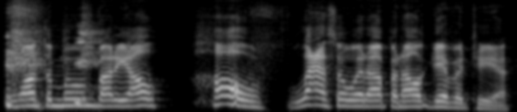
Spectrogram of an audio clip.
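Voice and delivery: woo her like a small-town hero; Jimmy Stewart impression. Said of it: "more of my Jimmy Stewart impression".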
